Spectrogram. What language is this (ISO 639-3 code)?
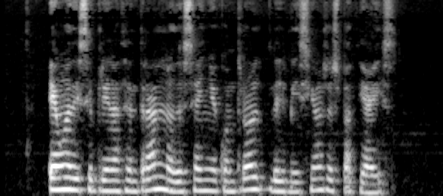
glg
